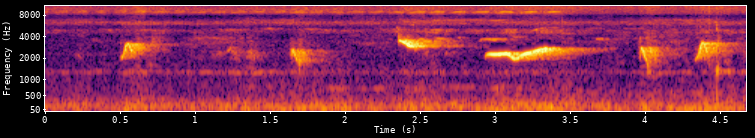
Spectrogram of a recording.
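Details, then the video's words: Abbott's babbler singing while someone gardens: short clear whistled notes spaced about a second apart, then one long, slightly wavering drawn-out whistle, followed by two more brief rising notes. "berkebun di temani burung pelanduk semak"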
